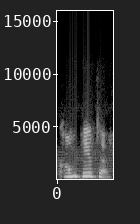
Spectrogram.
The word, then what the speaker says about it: computer: আচ্ছা, উচ্চারণ করো হাজুরা। কম্পিউটার।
